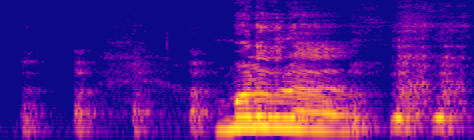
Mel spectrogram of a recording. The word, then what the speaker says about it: Morava: Anybody speak Czech? Just have to roll that R.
